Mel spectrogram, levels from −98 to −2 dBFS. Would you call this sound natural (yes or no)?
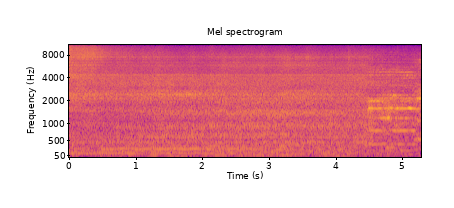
no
